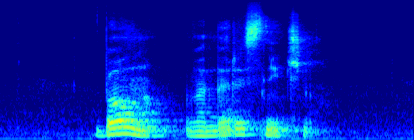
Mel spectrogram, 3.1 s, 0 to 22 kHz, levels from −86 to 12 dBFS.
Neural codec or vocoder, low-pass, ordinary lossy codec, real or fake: codec, 44.1 kHz, 7.8 kbps, DAC; none; none; fake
